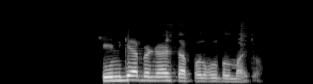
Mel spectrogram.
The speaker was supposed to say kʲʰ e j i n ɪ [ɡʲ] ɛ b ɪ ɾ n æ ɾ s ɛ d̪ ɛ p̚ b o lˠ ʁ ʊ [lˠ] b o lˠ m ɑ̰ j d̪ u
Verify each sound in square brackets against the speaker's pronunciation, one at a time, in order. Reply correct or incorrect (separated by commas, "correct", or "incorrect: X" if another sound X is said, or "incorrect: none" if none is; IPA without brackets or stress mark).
correct, correct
